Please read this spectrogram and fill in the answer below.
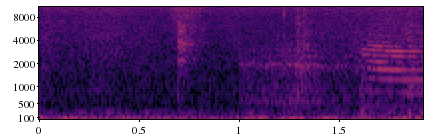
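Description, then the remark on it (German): A pet tomcat meows a few times, drawn-out calls with a rising, nasal tone over a steady low hum, moderately loud. “Okay, da ruft mein Kater.”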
